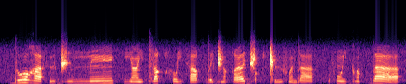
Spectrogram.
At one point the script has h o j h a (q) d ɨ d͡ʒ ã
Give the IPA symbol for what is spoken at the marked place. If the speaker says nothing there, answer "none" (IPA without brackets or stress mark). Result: q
